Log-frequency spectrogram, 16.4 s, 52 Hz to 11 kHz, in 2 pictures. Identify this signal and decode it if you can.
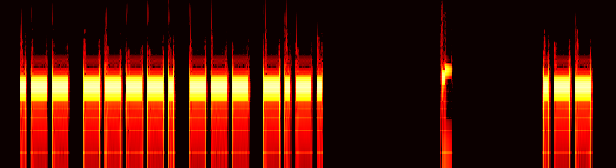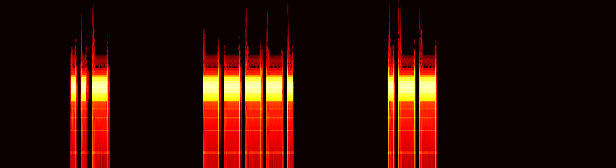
Morse code, heard as a keyed tone, about 17 wpm, spaced as for 9 wpm, 700 Hz. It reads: W9OC WU9W
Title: USA Call Signs - 4 Characters - 6x Character Spacing - 17wpm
